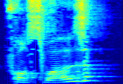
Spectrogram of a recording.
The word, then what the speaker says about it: Françoise: Françoise, the E again makes us pronounce that S sound.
